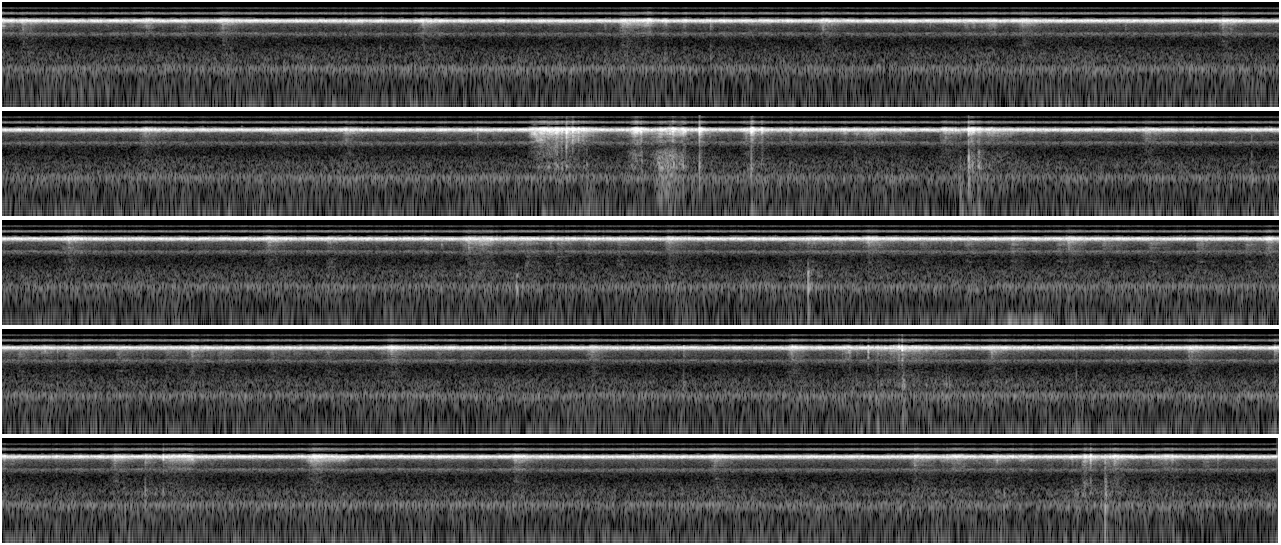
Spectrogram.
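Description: A steady, high-pitched insect chirring in the background. A few brief rustles and clicks of paper come about nine to eleven seconds in as the CD booklet's pages are handled.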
